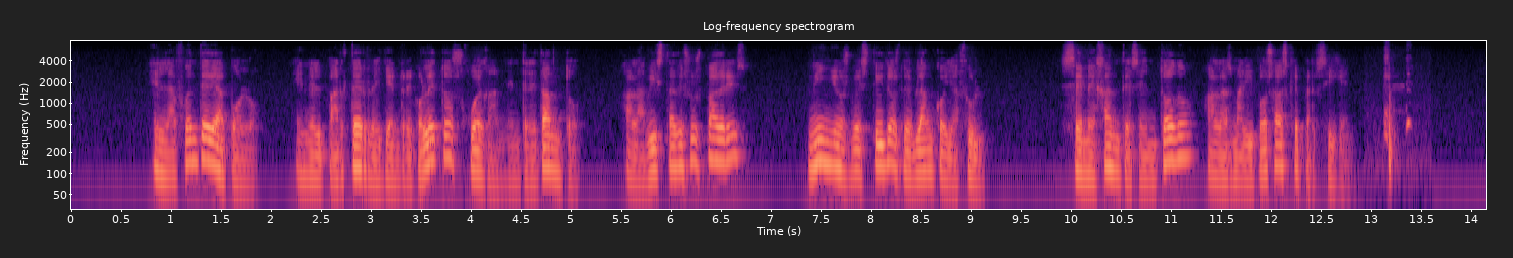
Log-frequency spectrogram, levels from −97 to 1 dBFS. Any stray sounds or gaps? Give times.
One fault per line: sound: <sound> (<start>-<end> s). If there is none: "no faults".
sound: cough (13.1-13.4 s)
